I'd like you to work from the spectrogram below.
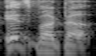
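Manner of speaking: usual speaking voice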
